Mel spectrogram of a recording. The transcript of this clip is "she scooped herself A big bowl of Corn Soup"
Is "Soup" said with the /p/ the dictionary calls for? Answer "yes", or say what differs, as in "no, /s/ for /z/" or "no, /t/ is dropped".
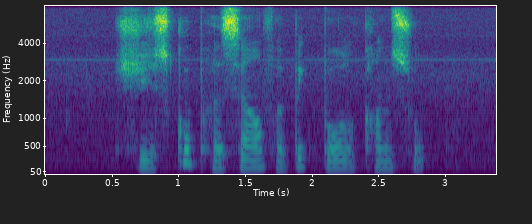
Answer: no, /p/ is dropped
